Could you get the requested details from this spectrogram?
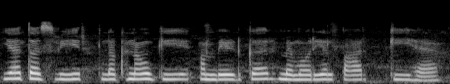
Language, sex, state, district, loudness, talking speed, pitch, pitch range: Hindi, female, Uttar Pradesh, Lucknow, -17 LUFS, 120 wpm, 235 Hz, 225-245 Hz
